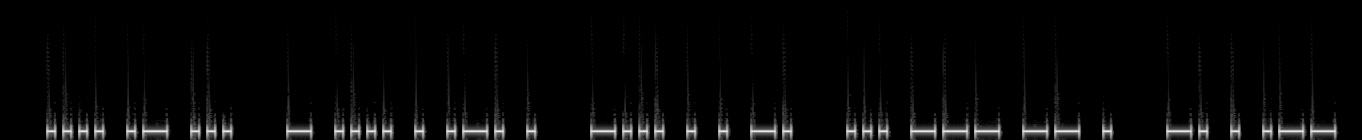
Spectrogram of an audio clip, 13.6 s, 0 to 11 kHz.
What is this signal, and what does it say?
Morse code, heard as a keyed tone, about 15 wpm, 700 Hz. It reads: HAS THERE BEEN SOME NEW
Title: Sentences from Top 1000 Words - Review Part 4 - 15wpm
